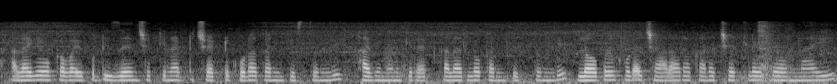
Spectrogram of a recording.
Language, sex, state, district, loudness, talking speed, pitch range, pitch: Telugu, female, Andhra Pradesh, Visakhapatnam, -19 LUFS, 135 wpm, 185-195 Hz, 190 Hz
